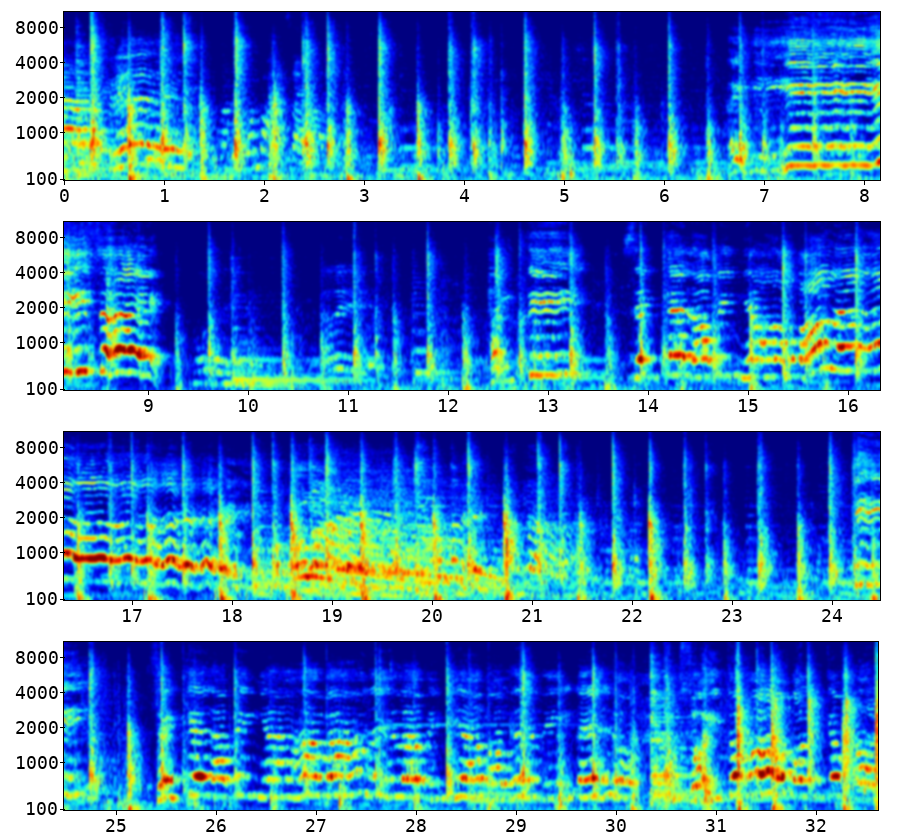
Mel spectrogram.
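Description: A woman singing flamenco cante in long, wavering, ornamented phrases over steady rhythmic palmas (handclaps) from several people. The claps run throughout, and the voice comes in a short phrase about seven seconds in, a long one from about fourteen seconds, and another near the end.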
